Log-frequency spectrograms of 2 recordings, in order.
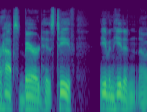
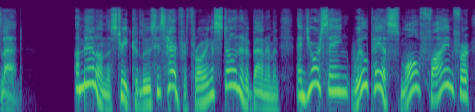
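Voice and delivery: put-on higher, louder worried young voice; anxious priest; 9 semitones higher, 4 dB louder than usual. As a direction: fret and protest, higher than usual. Niln's high anxious voice.

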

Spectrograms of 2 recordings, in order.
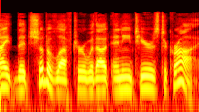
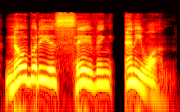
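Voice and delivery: higher, irritated wizard's bark; 8 semitones higher, 4 dB louder than usual. A narrator's reading. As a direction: bark it to crush all hope. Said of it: "barked the wizard".

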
